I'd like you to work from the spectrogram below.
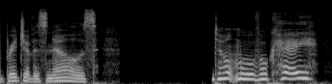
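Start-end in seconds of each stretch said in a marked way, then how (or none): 2.1-3.2 high, emotional plea; anxious request, pitched high and breaking. A narrator's reading. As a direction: plead with a catch in the voice. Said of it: "My voice breaks when I say it".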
